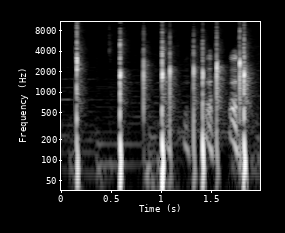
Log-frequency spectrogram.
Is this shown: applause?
yes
